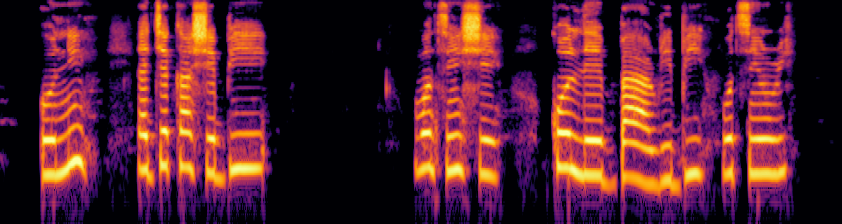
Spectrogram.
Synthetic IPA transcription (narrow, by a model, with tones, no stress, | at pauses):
o˨nĩ˨˦ | ɛ˧d͡ʒɛ˦ka˦˨ʃe˧bi˦ | w̃ɔ̃˦ti˧n̩˦ʃe˧ | ko˦le˧ba˦˨ɾi˨bi˦wo˦tĩ˦n̩˦ɾi˦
